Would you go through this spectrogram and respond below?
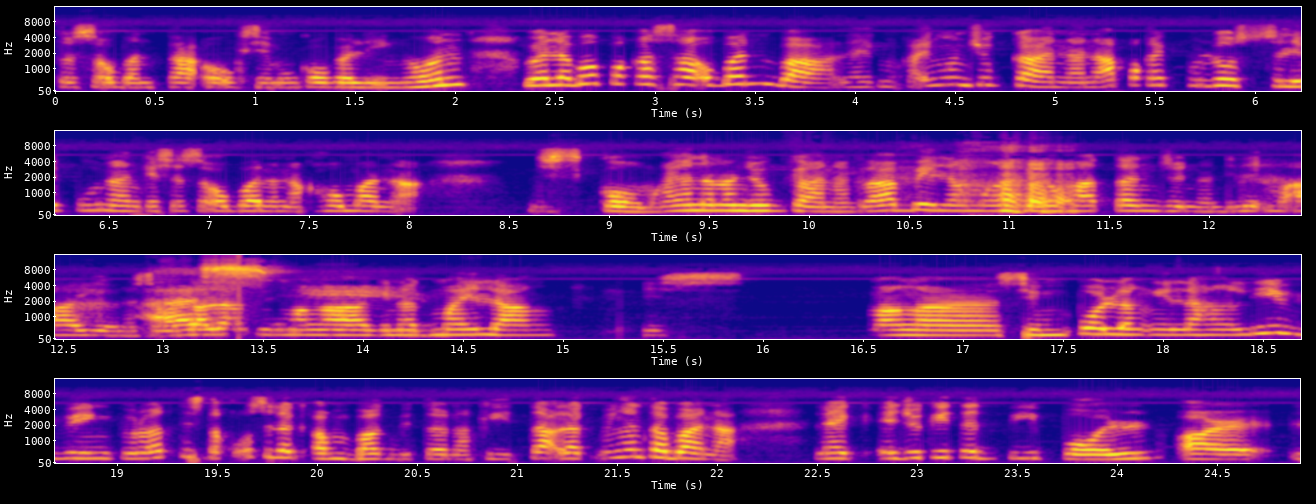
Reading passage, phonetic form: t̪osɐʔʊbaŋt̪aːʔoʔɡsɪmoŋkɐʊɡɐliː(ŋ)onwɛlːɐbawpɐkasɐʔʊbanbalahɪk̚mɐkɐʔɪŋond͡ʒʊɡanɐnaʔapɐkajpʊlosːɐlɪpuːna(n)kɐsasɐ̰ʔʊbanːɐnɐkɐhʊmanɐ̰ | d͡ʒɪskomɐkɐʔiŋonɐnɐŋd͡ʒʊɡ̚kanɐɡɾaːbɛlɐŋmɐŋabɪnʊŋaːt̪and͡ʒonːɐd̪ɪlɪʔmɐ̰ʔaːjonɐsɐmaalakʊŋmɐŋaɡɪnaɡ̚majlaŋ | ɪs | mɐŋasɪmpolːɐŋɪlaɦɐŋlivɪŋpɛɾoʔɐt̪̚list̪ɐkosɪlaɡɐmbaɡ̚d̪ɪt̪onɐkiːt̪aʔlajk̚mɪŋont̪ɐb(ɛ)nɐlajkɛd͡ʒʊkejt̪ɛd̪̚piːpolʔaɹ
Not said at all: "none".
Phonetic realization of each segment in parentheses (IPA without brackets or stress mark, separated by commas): ŋ, n, a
